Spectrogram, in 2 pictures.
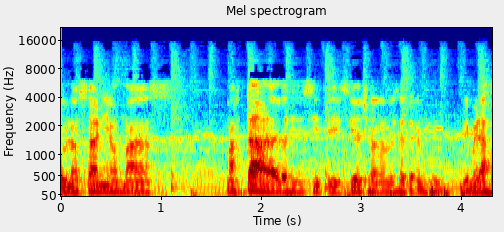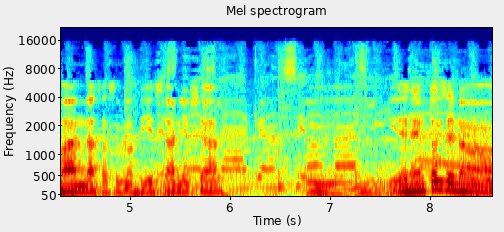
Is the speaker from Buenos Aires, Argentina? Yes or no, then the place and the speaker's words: yes; Buenos Aires, Argentina; soy porteño de Buenos Aires, Argentina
